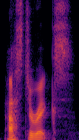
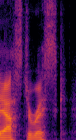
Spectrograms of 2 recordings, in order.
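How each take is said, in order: First: The word ends with a 'ks' sound. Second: The word ends with an 'sk' sound. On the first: The speaker calls it wrong. "then I said it wrong" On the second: The speaker calls it right. "I just said it right"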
